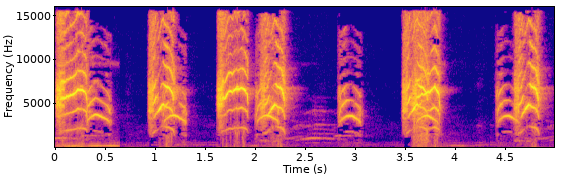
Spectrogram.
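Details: Small-bird lure of crimson sunbird notes: loud, coarse, buzzy chirps in bursts of one to three, separated by short pauses, with a faint low hum at the start and a soft tone between bursts.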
